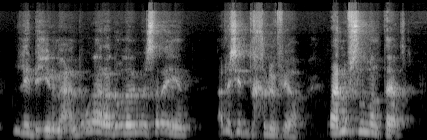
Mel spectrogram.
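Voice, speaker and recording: A man's high voice makes very wide pitch swings as he talks at a fairly quick pace. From Morocco. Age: 60s. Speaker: history and heritage researcher, commentator. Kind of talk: monologue commentary addressed to viewers. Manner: animated; halting.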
